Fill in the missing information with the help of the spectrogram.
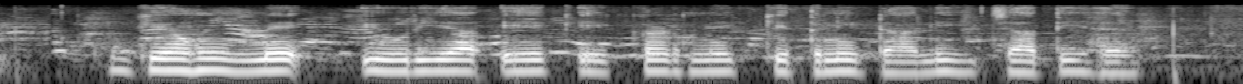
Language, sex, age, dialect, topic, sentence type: Hindi, male, 18-24, Awadhi Bundeli, agriculture, question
